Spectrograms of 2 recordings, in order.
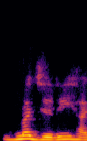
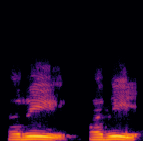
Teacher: इस तरह पढ़ना कि तलफ्फुज याए मजहूल की तरह हो जाए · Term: इमाला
